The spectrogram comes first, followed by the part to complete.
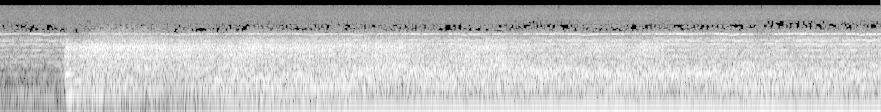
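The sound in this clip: A space shuttle rocket launch after a countdown: a deep, loud roar bursts in abruptly near the start and then holds steady and powerful to the end, with no voices.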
